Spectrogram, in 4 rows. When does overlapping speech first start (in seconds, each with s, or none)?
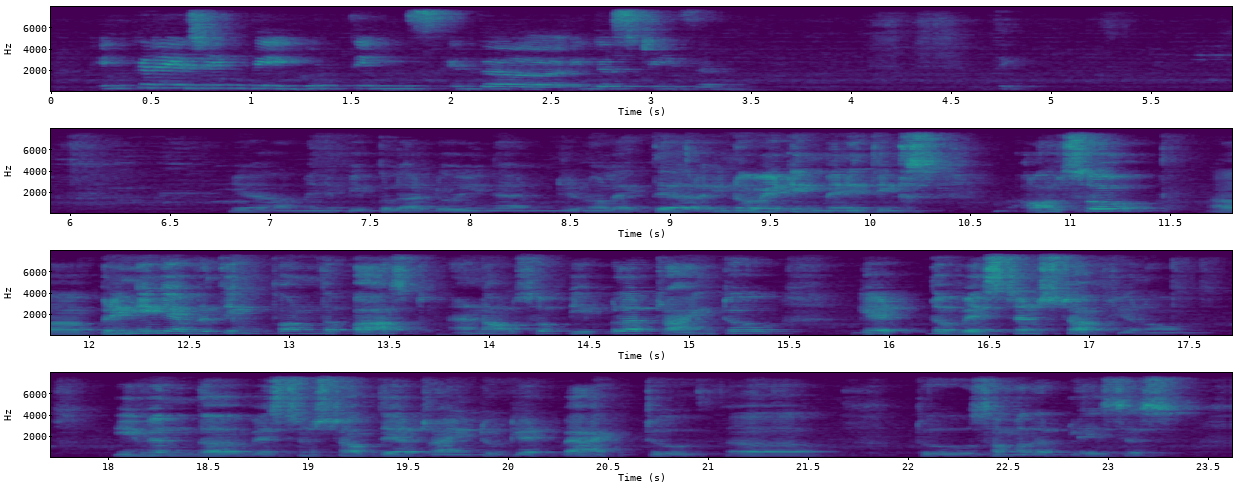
none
